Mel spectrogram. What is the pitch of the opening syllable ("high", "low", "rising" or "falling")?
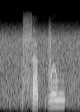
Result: low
